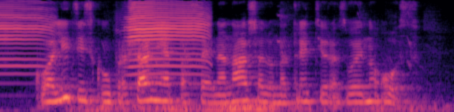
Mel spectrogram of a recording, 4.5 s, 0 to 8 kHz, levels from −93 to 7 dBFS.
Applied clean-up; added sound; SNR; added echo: none; Livestock, farm animals, working animals; 1 dB; reverberation time 0.3 s.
